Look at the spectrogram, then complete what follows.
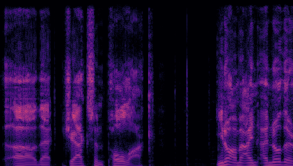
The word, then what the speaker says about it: Pollock: chucking it everywhere I mean it's great it's pronounced Pollock but Brian you don't have to keep trying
